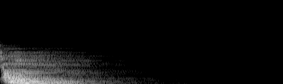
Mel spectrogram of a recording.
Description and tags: Sci Fi sounding hit reminding of an electro magnetic shield being struck. This can also be used for firing futuristic weapons.
game, laser, machine, mechanical, robotic, science-fiction, sci-fi, sfx, weapon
